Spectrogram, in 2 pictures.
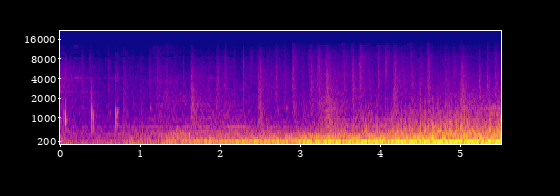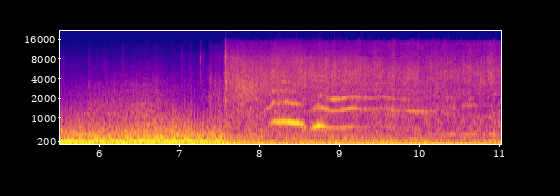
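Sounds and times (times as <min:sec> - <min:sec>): background music: 0:00.0 - 0:11.0
low rumble: 0:00.8 - 0:11.0.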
